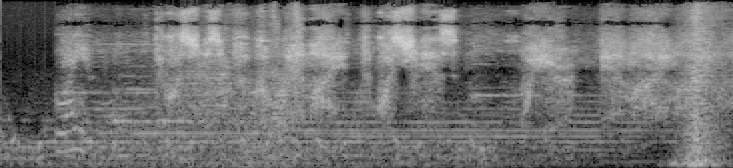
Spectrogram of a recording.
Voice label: Chipmunk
